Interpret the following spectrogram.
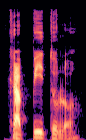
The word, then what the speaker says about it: capítulo: You can see that they don't put the stress on the second to last syllable, and so they give you a little accent to tell you, hey, this is where the stress is, right here.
